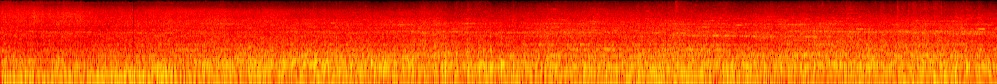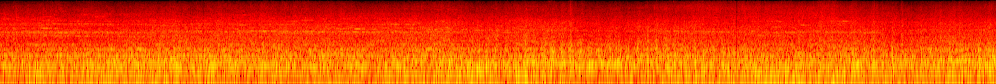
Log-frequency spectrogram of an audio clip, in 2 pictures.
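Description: Autorack freight cars rolling past close by: the steady rumble and clatter of steel wheels on the rails, with faint thin squealing tones from the wheels above it.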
